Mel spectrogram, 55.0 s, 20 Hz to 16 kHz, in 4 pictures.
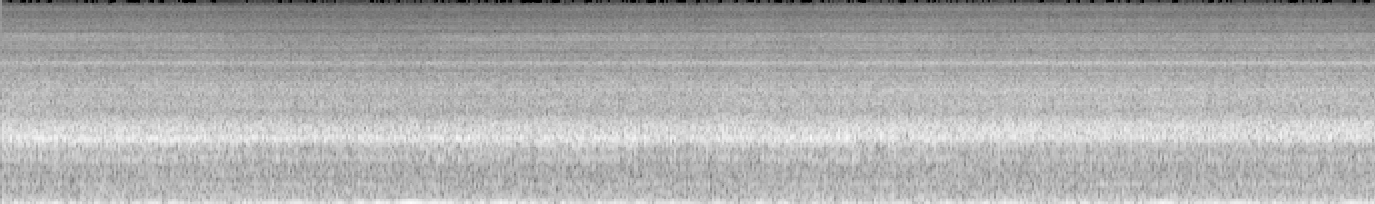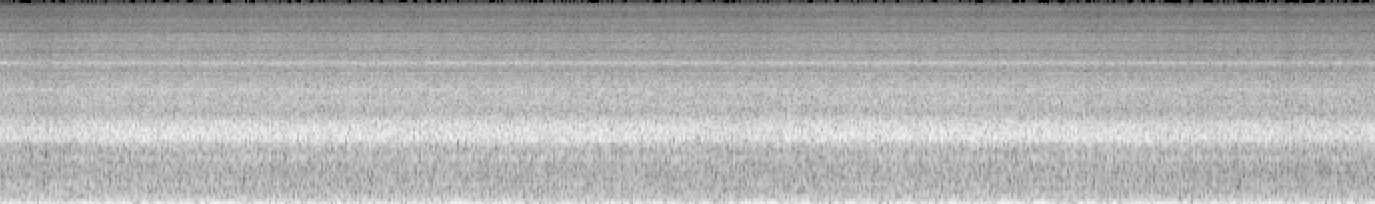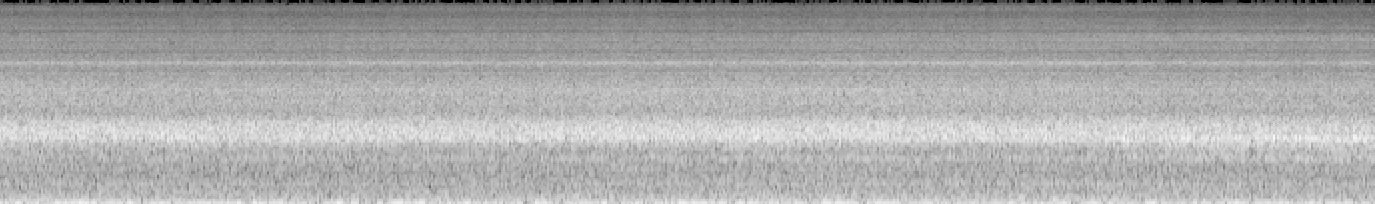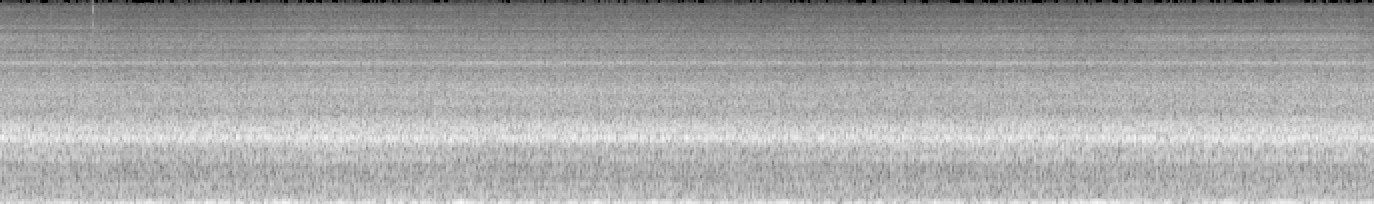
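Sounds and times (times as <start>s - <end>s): wind and road noise: 0.0s - 54.9s.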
